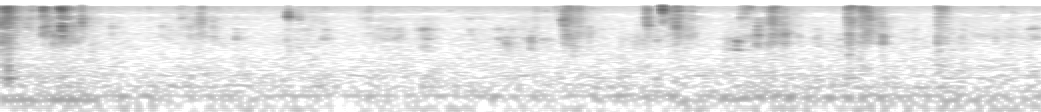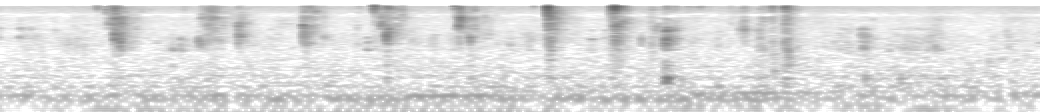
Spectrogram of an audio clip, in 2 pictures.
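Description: Mouth sounds of a person chewing a big mouthful of spicy noodles: faint, scattered wet clicks and smacks.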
